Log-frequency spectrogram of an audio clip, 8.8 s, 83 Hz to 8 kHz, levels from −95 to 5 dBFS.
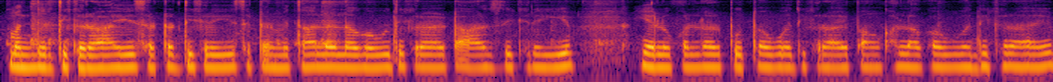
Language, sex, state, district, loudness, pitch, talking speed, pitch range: Hindi, male, Maharashtra, Nagpur, -19 LUFS, 195 Hz, 225 wpm, 190-200 Hz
